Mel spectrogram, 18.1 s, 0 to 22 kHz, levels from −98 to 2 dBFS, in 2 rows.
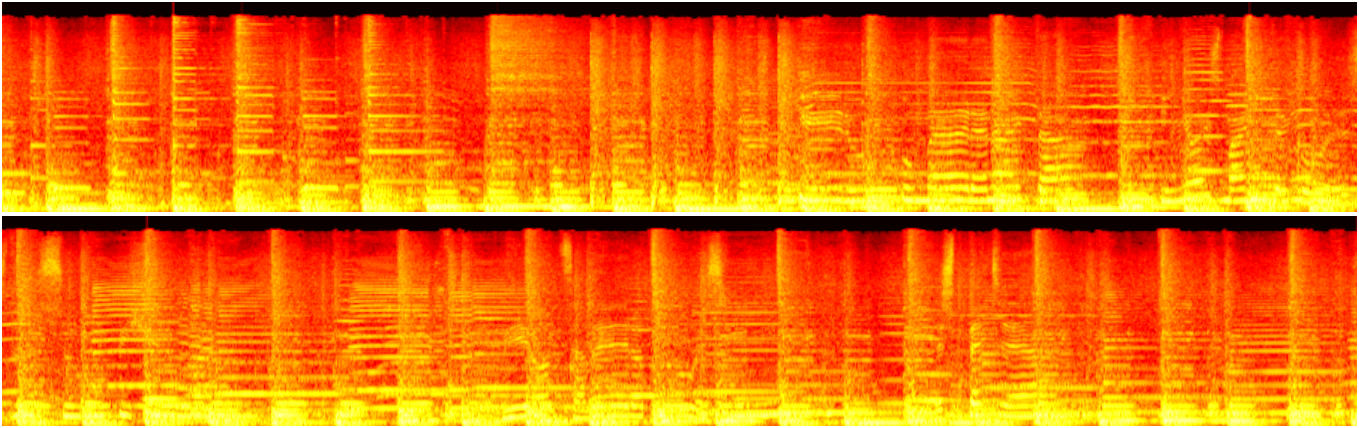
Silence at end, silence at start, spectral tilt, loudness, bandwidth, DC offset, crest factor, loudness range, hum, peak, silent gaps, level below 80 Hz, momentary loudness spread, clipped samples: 0 s; 0 s; -5.5 dB/octave; -14 LUFS; 17 kHz; under 0.1%; 12 dB; 1 LU; none; 0 dBFS; none; -20 dBFS; 2 LU; under 0.1%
